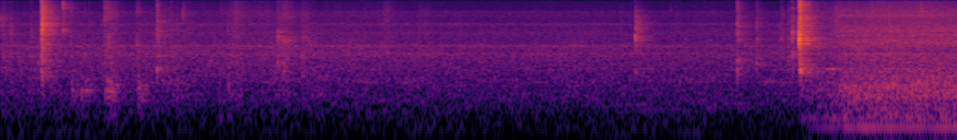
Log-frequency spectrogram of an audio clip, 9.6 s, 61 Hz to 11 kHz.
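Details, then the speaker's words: Simpson EZILoader clothes dryer model 39P400M-V1 after replacing the belt and bearings: smooth, quiet steady hum in both drum directions, the previous one-direction noise gone. "that's nice and quiet it's going One Direction like I said it was making a noise going in One Direction"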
